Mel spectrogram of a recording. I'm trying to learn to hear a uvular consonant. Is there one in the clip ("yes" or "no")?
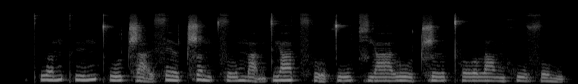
no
